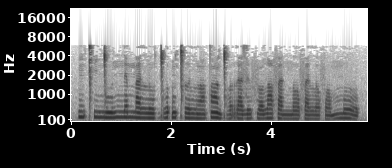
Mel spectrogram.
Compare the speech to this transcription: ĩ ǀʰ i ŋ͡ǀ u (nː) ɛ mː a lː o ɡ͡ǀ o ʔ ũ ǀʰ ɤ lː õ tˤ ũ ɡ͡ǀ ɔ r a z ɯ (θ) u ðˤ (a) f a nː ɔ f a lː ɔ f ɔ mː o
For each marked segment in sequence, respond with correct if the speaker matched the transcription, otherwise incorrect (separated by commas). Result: correct, incorrect, correct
